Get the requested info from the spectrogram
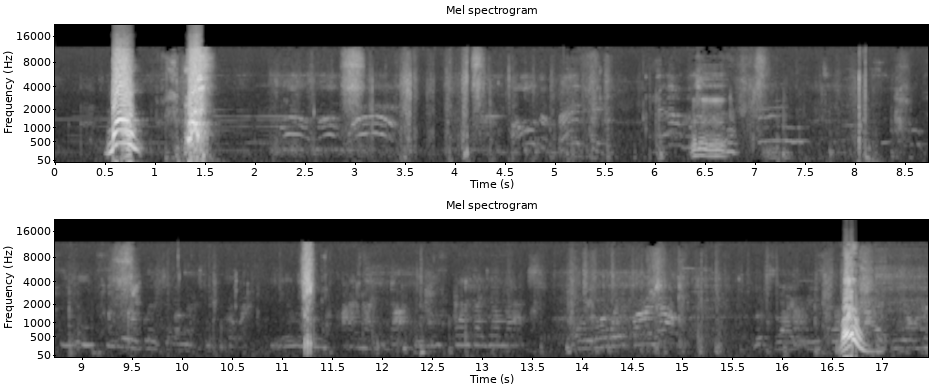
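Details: A Shiba Inu lounging around the house gives sharp, explosive sneezes, two close together at the start and one near the end.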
